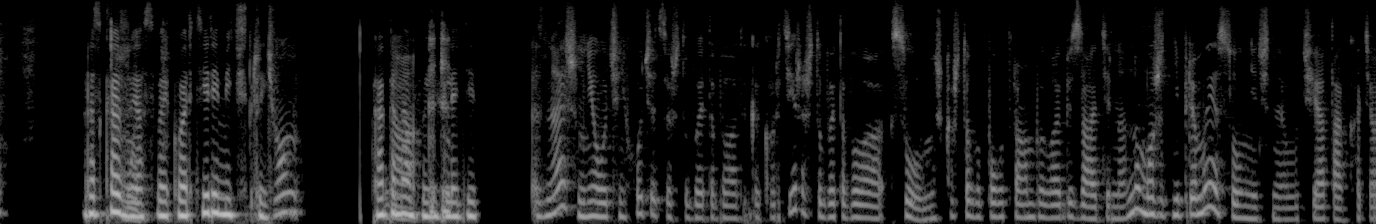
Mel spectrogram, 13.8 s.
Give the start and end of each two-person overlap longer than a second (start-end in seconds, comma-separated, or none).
none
